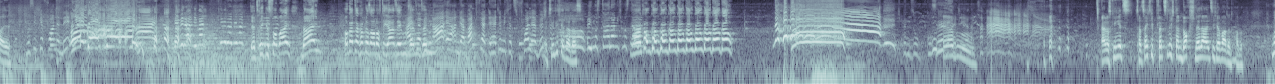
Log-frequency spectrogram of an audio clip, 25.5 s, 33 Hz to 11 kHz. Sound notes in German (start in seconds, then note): 19.6 Triumphales Kichern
